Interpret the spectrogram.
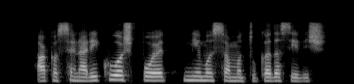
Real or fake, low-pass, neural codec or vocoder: fake; 7.2 kHz; codec, 16 kHz, 0.3 kbps, FocalCodec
